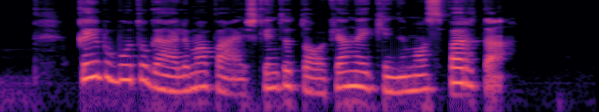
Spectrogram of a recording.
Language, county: Lithuanian, Kaunas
